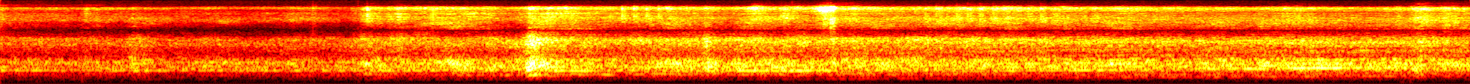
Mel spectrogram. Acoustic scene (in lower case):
bus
